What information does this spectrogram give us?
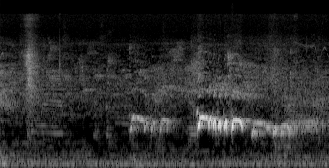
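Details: Local zebra dove from Tuban, East Java: a soft drawn-out coo, then a louder rapid stutter of pulsed notes trailing into a level tone, with steady low hum behind.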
